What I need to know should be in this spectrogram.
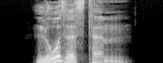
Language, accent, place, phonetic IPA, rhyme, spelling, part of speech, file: German, Germany, Berlin, [ˈloːzəstəm], -oːzəstəm, losestem, adjective, De-losestem.ogg
- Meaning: strong dative masculine/neuter singular superlative degree of lose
